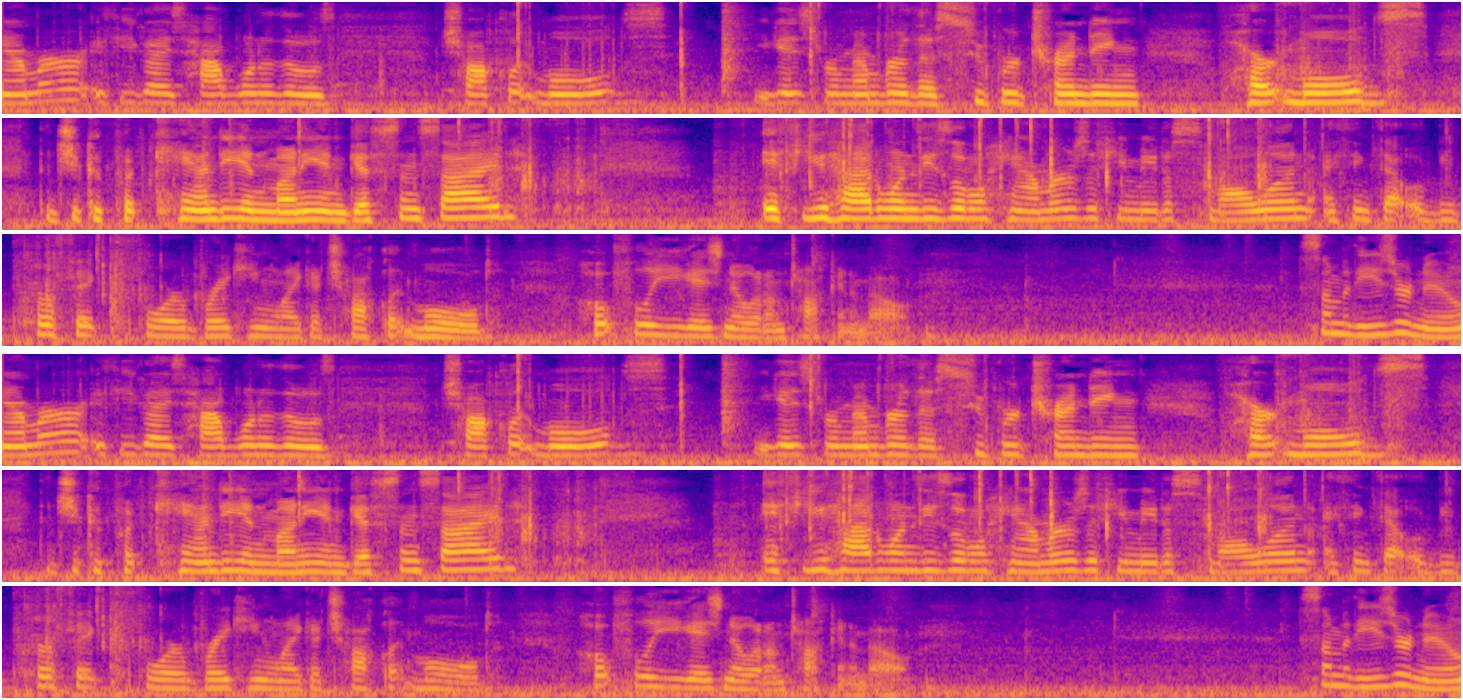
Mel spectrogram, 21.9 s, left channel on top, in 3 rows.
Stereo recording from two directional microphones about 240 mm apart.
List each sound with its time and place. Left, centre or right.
0.0 s speech: centre
11.4 s speech: left
12.5 s speech: centre
13.4 s speech: left
15.4 s speech: centre
21.1 s speech: centre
